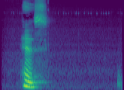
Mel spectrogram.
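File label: "his", English pronunciation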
